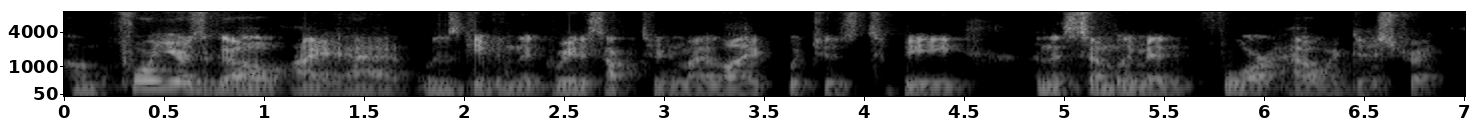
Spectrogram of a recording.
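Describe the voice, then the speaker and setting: A man's voice: medium pitch, brisk. A man running for office, giving an earnest opening statement with frequent ums. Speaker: political candidate.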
